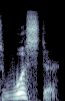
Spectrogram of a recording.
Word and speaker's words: Worcester: And, I flew here today, and it's one of those towns where it's not pronounced like it looks, like the way it's spelled, you know, because I've heard people say Worcester or Worcester, you know, but and it looks like that, like if you were to read, you know, how it's spelled, but it's Worcester, you know, that's how they say it here.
